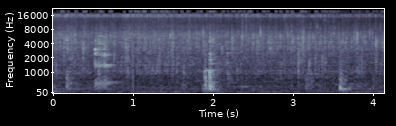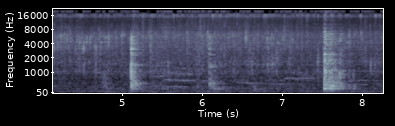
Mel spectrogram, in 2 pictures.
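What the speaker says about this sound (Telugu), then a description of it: "ఇది కొంచెం రంగు మారేంత వరకు వేయించుకోవాలి" Green chillies, mustard seeds and onions fry in a pan for an egg potato masala curry, giving a close, continuous sizzle broken by several sharp spatula scrapes and clinks.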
